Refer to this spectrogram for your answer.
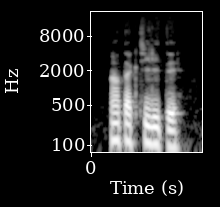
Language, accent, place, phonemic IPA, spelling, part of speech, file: French, France, Lyon, /ɛ̃.tak.ti.li.te/, intactilité, noun, LL-Q150 (fra)-intactilité.wav
- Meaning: untouchability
